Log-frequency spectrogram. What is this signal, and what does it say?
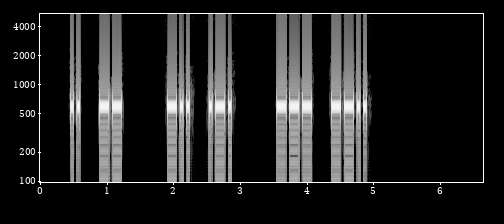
Morse code, heard as a keyed tone, about 25 wpm, spaced as for 18 wpm, 600 Hz. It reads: IM DR OZ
